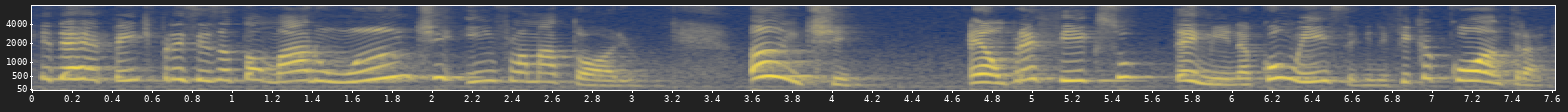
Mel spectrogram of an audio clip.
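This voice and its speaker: A woman's voice: extremely high pitch, very animated, moderate pace. A woman teaching a recorded distance-learning lesson, asking the viewer questions and answering them with friendly tag questions. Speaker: Portuguese language teacher.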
